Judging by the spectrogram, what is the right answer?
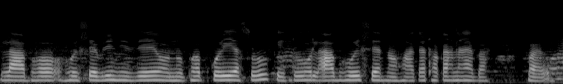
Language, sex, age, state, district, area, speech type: Assamese, female, 45-60, Assam, Majuli, urban, spontaneous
